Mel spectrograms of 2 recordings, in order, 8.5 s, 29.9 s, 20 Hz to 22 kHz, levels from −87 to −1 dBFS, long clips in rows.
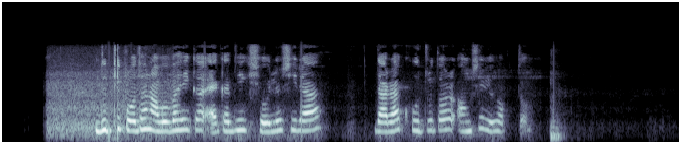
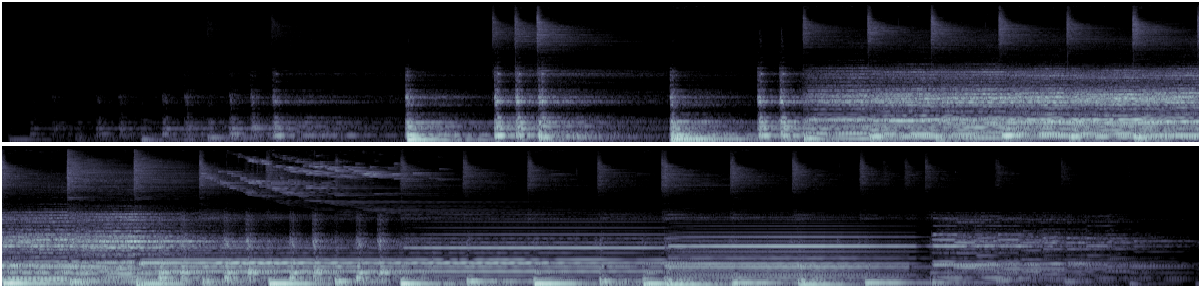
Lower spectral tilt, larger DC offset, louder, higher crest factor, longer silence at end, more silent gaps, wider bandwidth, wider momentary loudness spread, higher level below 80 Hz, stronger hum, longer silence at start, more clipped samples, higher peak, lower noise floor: second, -5 dB/octave vs -6.5 dB/octave; neither; first, -16 LUFS vs -29 LUFS; about the same, 16 dB vs 18 dB; first, 1.5 s vs 0.8 s; neither; second, 7.6 kHz vs 17.5 kHz; first, 20 LU vs 16 LU; second, -52 dBFS vs -36 dBFS; neither; second, 0.55 s vs 1.75 s; neither; first, -2 dBFS vs -10 dBFS; about the same, -71 dBFS vs -73 dBFS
